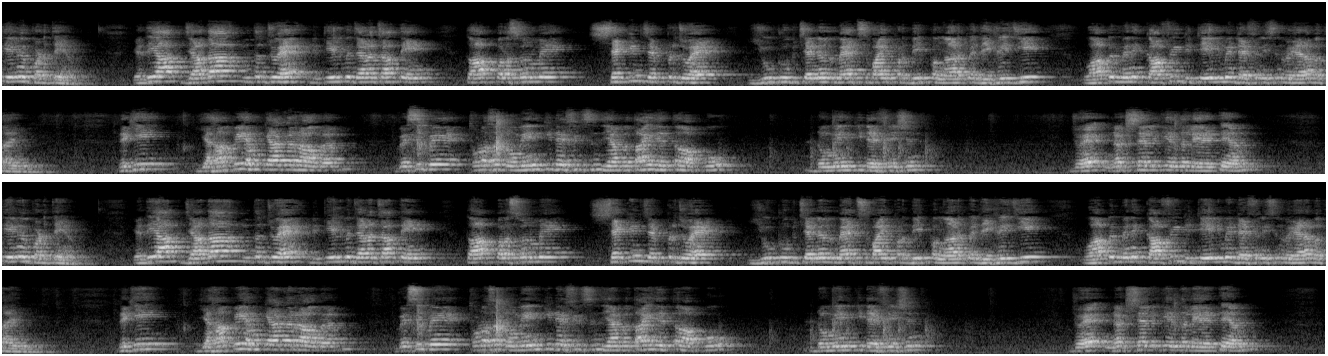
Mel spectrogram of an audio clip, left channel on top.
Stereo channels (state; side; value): normal; both; correlation 0.56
